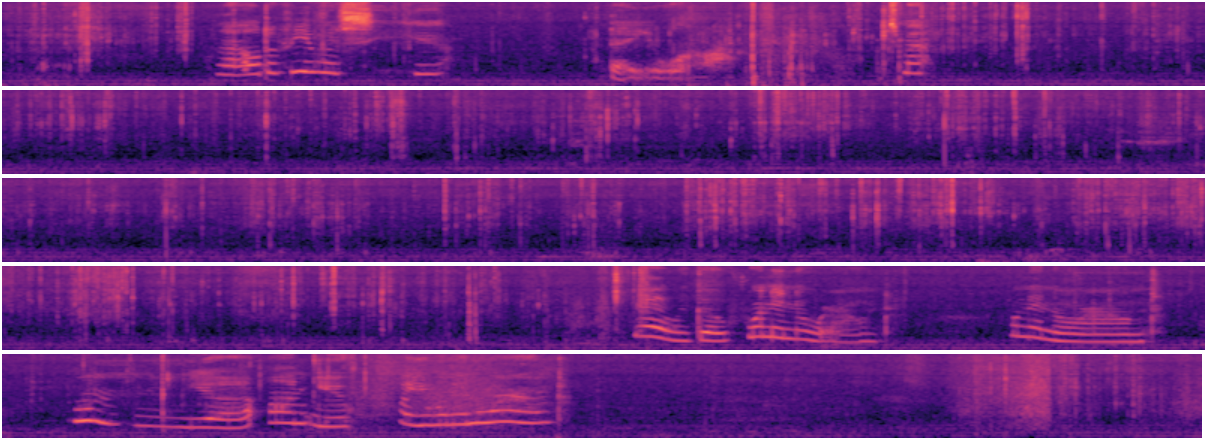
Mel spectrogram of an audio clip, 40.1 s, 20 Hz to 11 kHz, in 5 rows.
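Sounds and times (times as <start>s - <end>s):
hamster ball clicks and crinkles: 0.0s - 28.8s, 39.1s - 39.9s
steady low hum: 0.0s - 40.0s.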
